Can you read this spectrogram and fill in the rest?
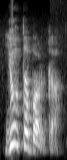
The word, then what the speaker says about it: Göteborg: Nay, Gothenburg. So we pronounce it Göteborg.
